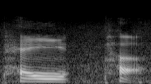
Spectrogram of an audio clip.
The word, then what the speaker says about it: Peppa: so peppa good so in british english pronunciation we pronounce we pronounce as pay per pay per good so notice how we unstress that second syllable and the mouth doesn't open and we use the schwa son per per good so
